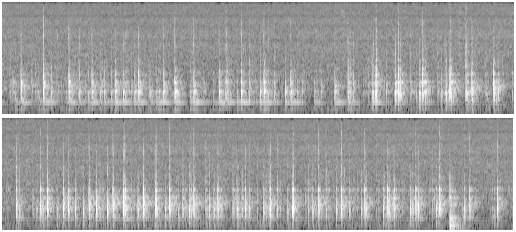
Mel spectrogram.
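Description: Fingertips and nails rapidly tap and scratch the surface of a large, flat, solid bamboo chopping board held upright. The result is a dense run of short, dry, hollow knocks mixed with light scraping, with a faint steady hum under the first half.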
